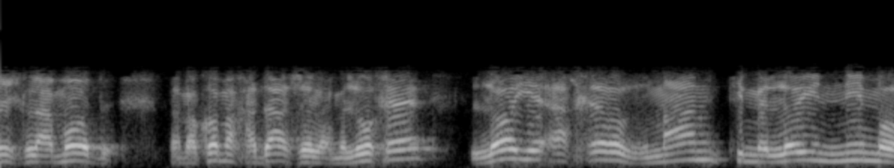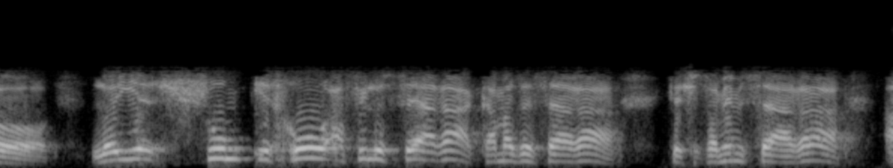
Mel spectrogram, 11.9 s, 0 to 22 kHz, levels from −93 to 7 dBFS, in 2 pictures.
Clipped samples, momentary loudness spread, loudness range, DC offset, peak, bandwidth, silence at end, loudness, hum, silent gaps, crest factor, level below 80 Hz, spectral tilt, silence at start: under 0.1%; 9 LU; 2 LU; under 0.1%; -10 dBFS; 4.3 kHz; 0 s; -25 LUFS; none; none; 16 dB; -68 dBFS; -9.5 dB/octave; 0 s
